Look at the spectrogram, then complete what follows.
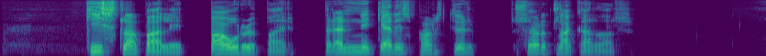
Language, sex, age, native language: Icelandic, male, 20-29, Icelandic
